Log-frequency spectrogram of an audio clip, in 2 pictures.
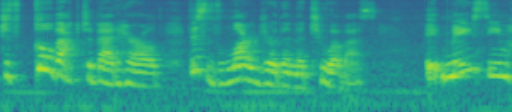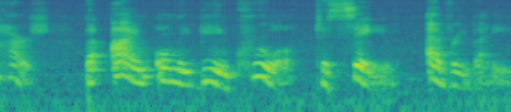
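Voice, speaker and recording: Using a put-on character voice, a woman growls at a fairly high pitch and a fairly slow pace. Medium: read story. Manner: snarling.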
